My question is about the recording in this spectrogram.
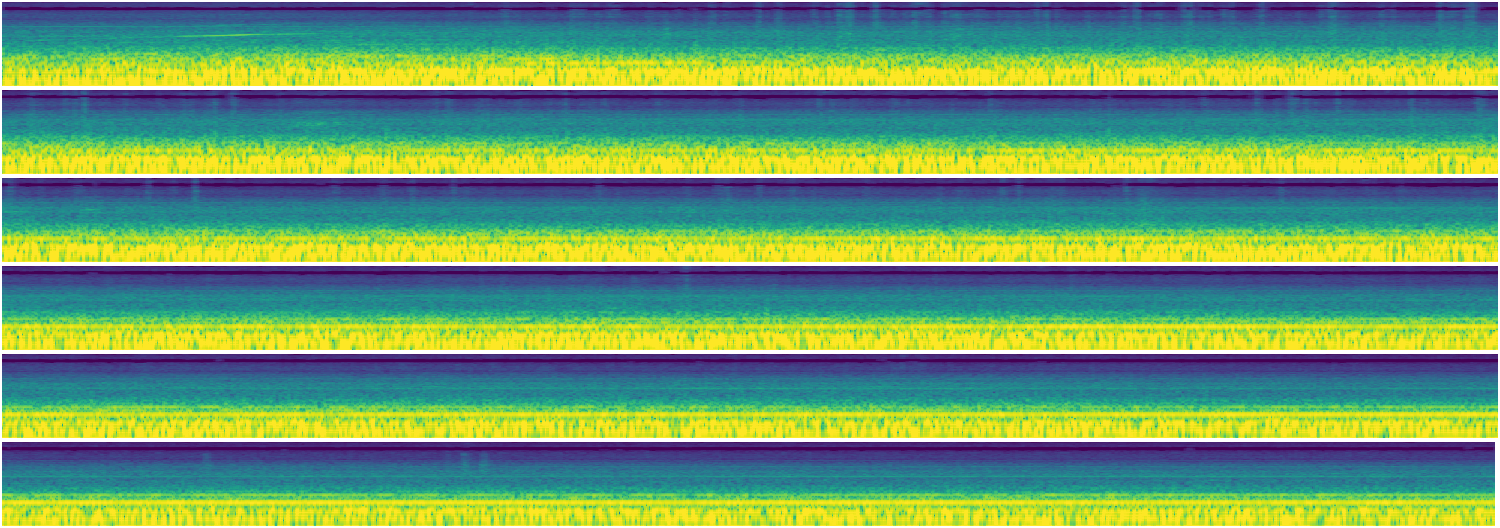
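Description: Jet airliner engines at takeoff thrust, heard from inside the cabin. A whine rises as they spool up in the first second or two, then a loud steady rumble with a held whine continues through the takeoff roll and climb-out.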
